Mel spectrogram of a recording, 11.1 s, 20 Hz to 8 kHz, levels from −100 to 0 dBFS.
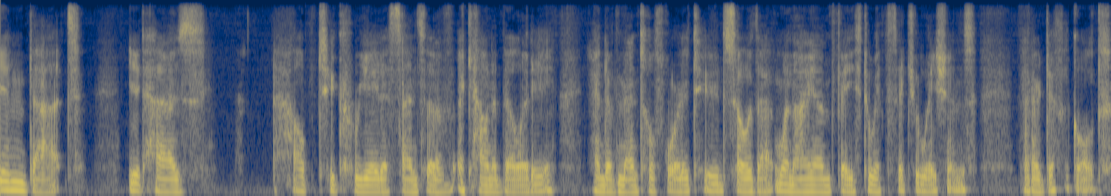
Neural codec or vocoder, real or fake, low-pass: codec, 44.1 kHz, 7.8 kbps, Pupu-Codec; fake; 7.2 kHz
